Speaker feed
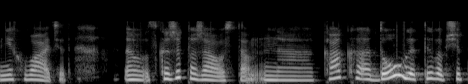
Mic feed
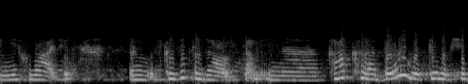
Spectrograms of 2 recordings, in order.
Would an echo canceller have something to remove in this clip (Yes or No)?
Yes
